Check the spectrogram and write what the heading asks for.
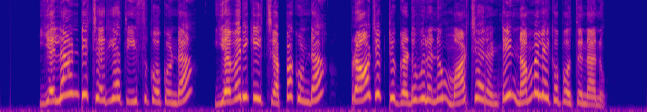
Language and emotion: Telugu, angry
